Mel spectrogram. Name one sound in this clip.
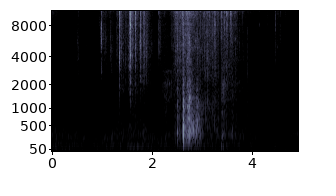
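Plastic wrapping rustles.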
